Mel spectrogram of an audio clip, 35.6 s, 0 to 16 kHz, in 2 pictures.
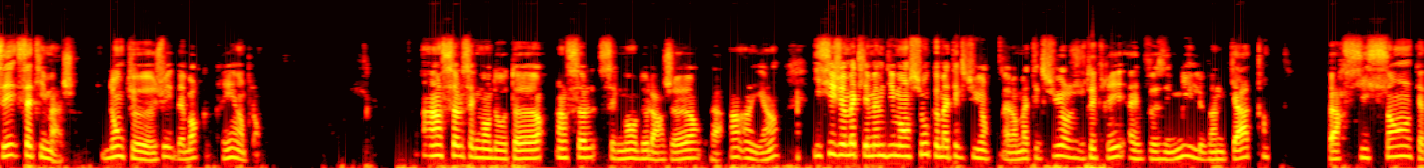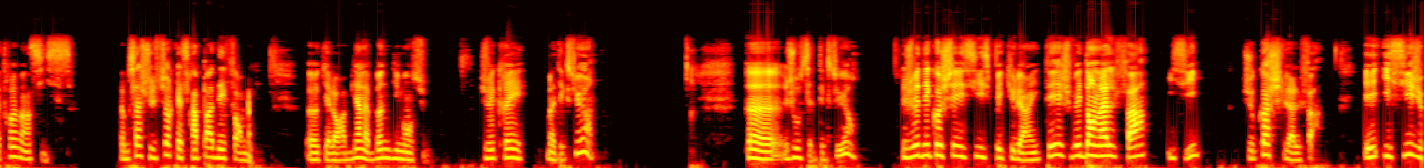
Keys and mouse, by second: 2.7 click, 5.8 click, 8.1 click, 10.4 click, 12.8 click, 13.0 click, 16.8 click, 18.8 click, 22.0 click, 24.9 click, 27.7 click, 30.1 click, 31.6 click, 33.6 click.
